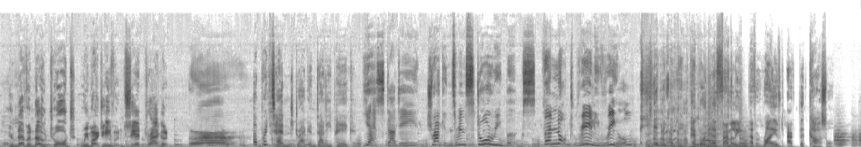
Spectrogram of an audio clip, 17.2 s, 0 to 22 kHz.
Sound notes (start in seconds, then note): 12.9 all laughing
